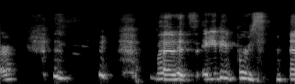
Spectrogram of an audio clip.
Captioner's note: laughs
